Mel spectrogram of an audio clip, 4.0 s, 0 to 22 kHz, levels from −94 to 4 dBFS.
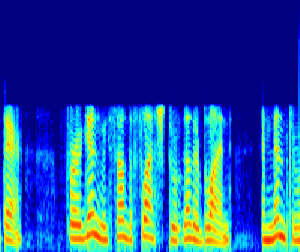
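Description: The whole speech clip has passed through the G.729 codec, here at 8 kbit/s. The coder rebuilds each 10 ms frame from a vocal tract filter, a pitch predictor and a handful of pulses, and it discards everything above 4 kHz. The damage is plainly audible: the voice sounds band-limited, slightly rough and synthetic, with a dull top end. There is also VoIP packet loss concealed by the speech codec, at two points. From 0.36 to 0.48 s, about 110 ms of audio went missing, which fits a run of eleven lost 10 ms frames. The decoder kept extrapolating from its last pitch and filter while lowering the gain, so the sound smears into a buzzy tone or coloured noise that fades. The second loss, from 2.35 to 2.48 s, is scattered over about 100 ms, with 80 ms lost in total and no gap longer than 40 ms. It gives a weakened patch rather than one long smear, and the voice stays thin briefly after each gap because every frame builds on the previous one.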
